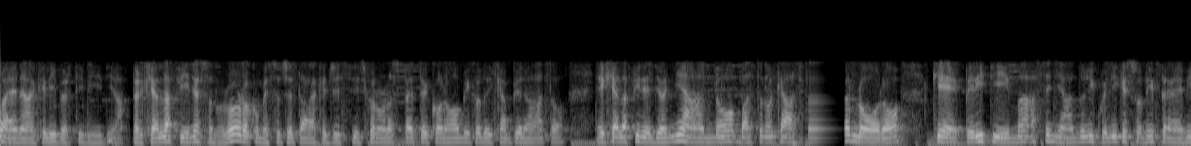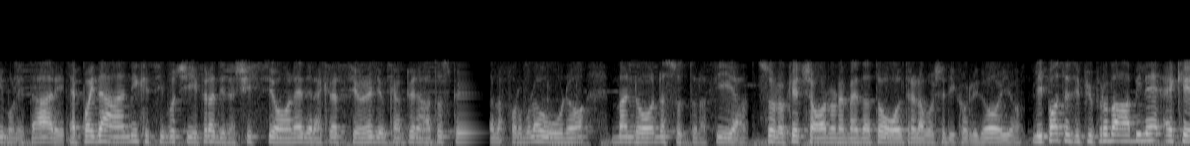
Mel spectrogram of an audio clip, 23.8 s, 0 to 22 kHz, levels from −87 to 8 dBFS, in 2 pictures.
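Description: The audio comes through a narrow call path with nothing above 4 kHz, which fits G.711 A-law. Short concealed packet loss hits at 8.02 to 8.06 s and again at 8.06 to 8.10 s. Each gap is about 20 ms and is patched over, so it is heard as a brief smear. A long network dropout is the likely cause of two longer holes, at 8.10 to 8.46 s and 16.50 to 16.82 s. In each, the last sound is stretched into a fading buzz or hiss. The audio then resumes with about 0.34 s and 0.30 s lost.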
